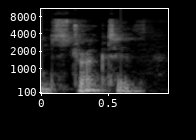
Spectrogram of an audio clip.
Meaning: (adjective) Conveying knowledge, information or instruction; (noun) A case in the Finnish and Estonian languages. It expresses the means or the instrument used to perform an action
- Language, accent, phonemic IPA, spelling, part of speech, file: English, Southern England, /ɪnˈstɹʌktɪv/, instructive, adjective / noun, LL-Q1860 (eng)-instructive.wav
